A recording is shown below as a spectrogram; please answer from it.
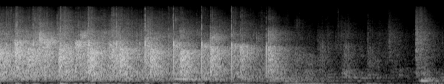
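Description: Audience applauding, loud at first and then thinning out and fading near the end.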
